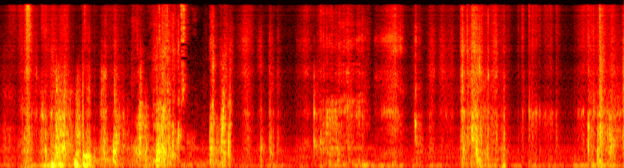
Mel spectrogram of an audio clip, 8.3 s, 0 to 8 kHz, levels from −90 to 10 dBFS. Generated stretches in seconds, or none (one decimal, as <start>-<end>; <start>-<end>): 0.0-1.7; 3.1-4.3; 5.0-8.3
